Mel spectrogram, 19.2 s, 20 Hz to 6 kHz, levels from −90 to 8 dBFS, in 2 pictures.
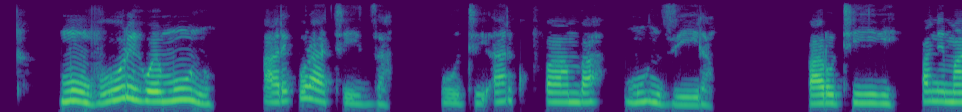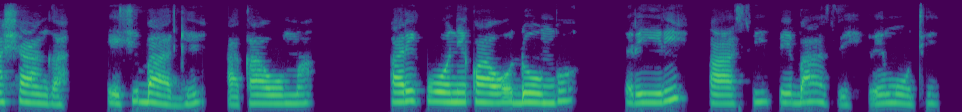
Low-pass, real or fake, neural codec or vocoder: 5.4 kHz; real; none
